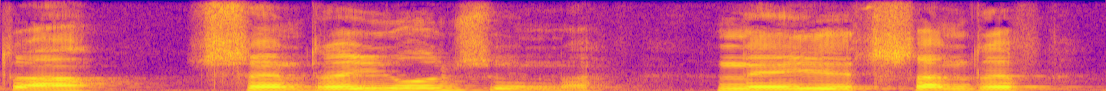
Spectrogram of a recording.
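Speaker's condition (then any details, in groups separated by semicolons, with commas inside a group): Cerebral palsy; impaired movement coordination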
